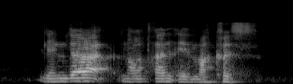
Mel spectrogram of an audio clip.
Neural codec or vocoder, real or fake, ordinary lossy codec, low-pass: codec, 16 kHz, 2 kbps, FreqCodec, smaller model; fake; none; 7.2 kHz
